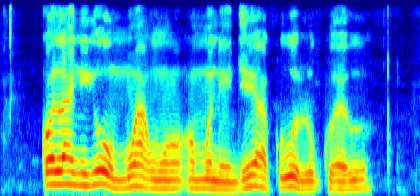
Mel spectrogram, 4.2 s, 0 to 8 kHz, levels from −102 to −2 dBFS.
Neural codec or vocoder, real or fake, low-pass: codec, 24 kHz, 6 kbps, HILCodec; fake; 7.2 kHz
